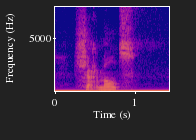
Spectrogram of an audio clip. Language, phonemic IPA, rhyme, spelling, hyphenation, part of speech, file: Dutch, /ʃɑrˈmɑnt/, -ɑnt, charmant, char‧mant, adjective, Nl-charmant.ogg
- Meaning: charming, agreeable, nice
